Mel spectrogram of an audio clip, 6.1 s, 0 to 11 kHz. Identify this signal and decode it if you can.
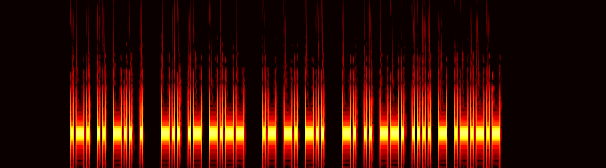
Morse code, heard as a keyed tone, about 44 wpm, 700 Hz. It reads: RIDE DAY AND NIGHT.
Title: Sentences from Top 1200 Words 45wpm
